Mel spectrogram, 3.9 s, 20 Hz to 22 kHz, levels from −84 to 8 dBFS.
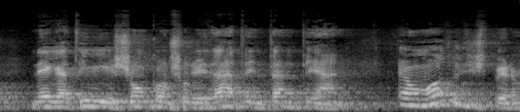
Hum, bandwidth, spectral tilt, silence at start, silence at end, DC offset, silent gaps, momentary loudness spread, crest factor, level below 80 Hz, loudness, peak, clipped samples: none; 15 kHz; -4.5 dB/octave; 0 s; 0 s; under 0.1%; none; 5 LU; 18 dB; -60 dBFS; -20 LUFS; -4 dBFS; under 0.1%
